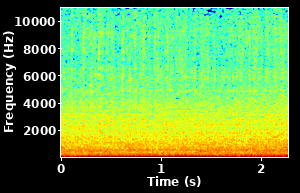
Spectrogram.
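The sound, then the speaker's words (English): A 1996 Geo Tracker with a mechanical fault drives along the Coal River, giving a loud, unbroken rumble of engine and road noise with a dense low hum throughout. “Colt Brogan drives me along the Coal River in a 1996 Geo Tracker. That rattling you hear? There's something wrong with his car, he mutters”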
